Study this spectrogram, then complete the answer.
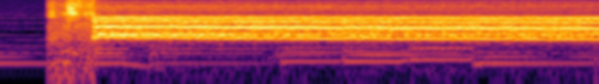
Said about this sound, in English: So not only like Central America, they used like we see the death whistle and things like that. Mm-hmm. Like, you ever heard the death whistle? No, it's insane, bro. The death whistle. Gosh, it's great.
